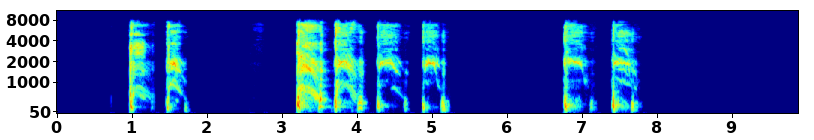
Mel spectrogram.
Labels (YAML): expert_labels:
- quality: good
  cough_type: unknown
  dyspnea: false
  wheezing: false
  stridor: false
  choking: false
  congestion: false
  nothing: true
  diagnosis: lower respiratory tract infection
  severity: mild
age: 58
gender: male
respiratory_condition: false
fever_muscle_pain: false
status: healthy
